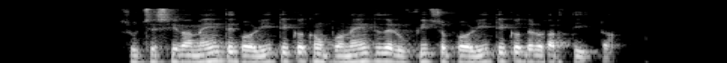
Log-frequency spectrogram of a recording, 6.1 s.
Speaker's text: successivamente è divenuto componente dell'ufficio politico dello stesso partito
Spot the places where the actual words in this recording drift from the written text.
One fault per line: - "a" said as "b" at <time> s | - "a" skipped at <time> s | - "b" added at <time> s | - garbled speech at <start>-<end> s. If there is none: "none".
- "divenuto" said as "politico" at 2.0 s
- "stesso" skipped at 4.5 s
